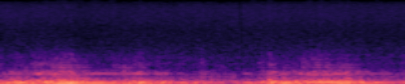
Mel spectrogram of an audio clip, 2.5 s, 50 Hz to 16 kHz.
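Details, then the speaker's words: Renault Clio Mk2 rear noise: deep low thumping and rumble as the pipe knocks; worn rear exhaust mount, left about five years, needs replacing. "it's the rear exhaust Mount which needs replacing"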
